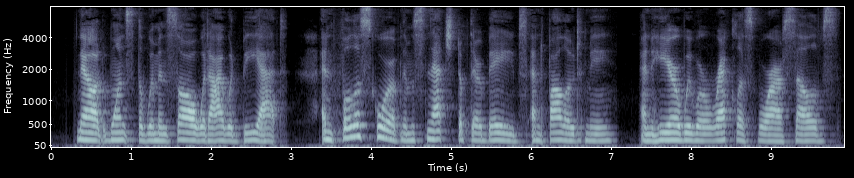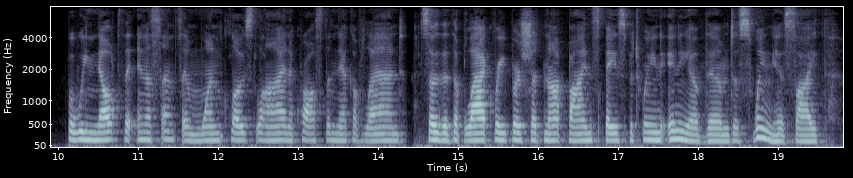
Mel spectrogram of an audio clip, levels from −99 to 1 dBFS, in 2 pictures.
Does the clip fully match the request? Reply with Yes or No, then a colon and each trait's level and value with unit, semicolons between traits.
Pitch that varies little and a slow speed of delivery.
No: narrow, 1.8 semitones; average, 190 wpm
